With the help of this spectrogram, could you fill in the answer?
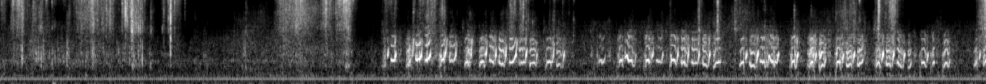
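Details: Pet guinea pig calling indoors: after a few seconds of rustling and clicks, dense squeaky chattering begins and runs in quick bursts for the rest of the clip, with a constant low electrical hum underneath.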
